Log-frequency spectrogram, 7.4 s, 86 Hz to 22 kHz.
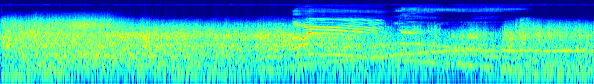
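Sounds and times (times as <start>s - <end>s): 
huge energy blast exploding: 0.0s - 7.4s.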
